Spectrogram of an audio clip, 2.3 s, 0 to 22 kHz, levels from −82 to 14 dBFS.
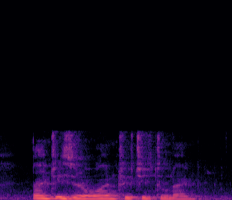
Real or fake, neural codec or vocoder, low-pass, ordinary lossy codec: fake; codec, 16 kHz, 16 kbps, FunCodec, trained on LibriTTS, 50 frames a second; none; none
